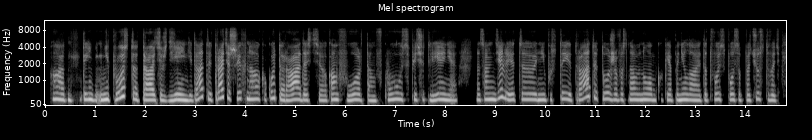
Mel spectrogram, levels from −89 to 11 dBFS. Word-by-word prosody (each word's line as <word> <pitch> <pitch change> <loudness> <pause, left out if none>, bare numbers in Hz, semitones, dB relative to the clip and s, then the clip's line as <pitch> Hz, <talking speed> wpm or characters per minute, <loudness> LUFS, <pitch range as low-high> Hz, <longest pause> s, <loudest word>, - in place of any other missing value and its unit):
Ладно, 230 -5 +3 0.2
ты 235 -1 +2
нь 235 - +7 0.2
не 235 0 +9
просто 250 - +2
тратишь 215 -2 +2
деньги, 200 +1 +4
да, 220 - -1
ты 235 -4 -3
тратишь 290 +6 0
их 265 +1 -6
на 250 0 +2
какую-то 230 -1 -2
радость, 210 0 +1
э, 200 -1 -2
комфорт, 220 -1 -1
там, 190 -2 -1
вкус, 230 +4 -1
впечатления. 215 -1 -1 0.4
На 220 - -4
самом 240 +2 +2
деле 255 -4 +1
это 235 +1 -3
не 220 0 +3
пустые 220 +2 -5
траты 235 - -3
тоже, 250 -3 -3
в 215 - -8
основном, 225 0 +1
как 215 -1 -19
я 215 - -1
поняла. 215 0 +1
Это 200 +2 -5
твой 235 +5 -5
способ 220 -1 -6
почувствовать, 205 -2 -5
225 Hz, 145 wpm, -22 LUFS, 210-235 Hz, 0.4 s, не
